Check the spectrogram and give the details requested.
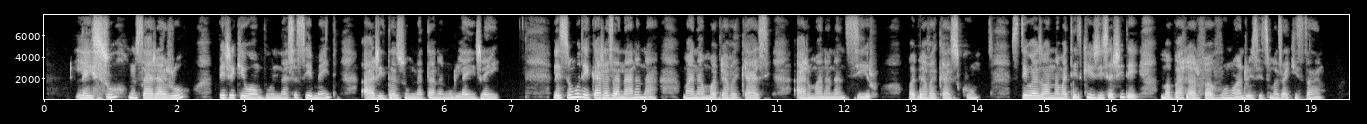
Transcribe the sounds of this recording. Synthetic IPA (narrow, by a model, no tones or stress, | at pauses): lajsumiz̥aɾaɾu | peʈ͡ʂakewambuninasasemant̪i̥a̰ɾit̪azuminat̪anənululaiɾaj | lʔajsumud̪ekaɾazanananəmanamapjavakazi̥a̰ɾimanana̰nit͡siɾu̥ | mapjavakazi̥kusi̥t̪ewazanunamat̪et̪i̥kʲizisaʈ͡ʂid̪emapaɾaɾuv̥avunuaɳɖ͡ʐwezet͡simazakizanu̥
